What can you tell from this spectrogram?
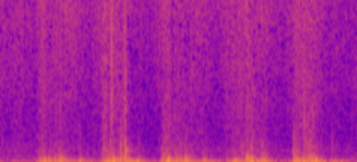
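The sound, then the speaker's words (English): A huge, heavy blanket shaken at home in repeated bursts as an ocean sound effect makes low, rumbling whooshes and flaps, like wind hitting large sails, with about five surges over several seconds and no talking. “For example, I have this huge blanket that can create a really cool sound effect for wind hitting the large sails.”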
